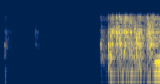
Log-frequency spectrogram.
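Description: Near silence with two faint clicks, then a little past halfway a sudden loud, steady rustling noise.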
